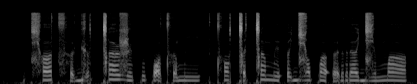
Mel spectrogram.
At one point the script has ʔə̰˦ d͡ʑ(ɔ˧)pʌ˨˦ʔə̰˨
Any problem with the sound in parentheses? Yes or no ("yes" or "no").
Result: no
